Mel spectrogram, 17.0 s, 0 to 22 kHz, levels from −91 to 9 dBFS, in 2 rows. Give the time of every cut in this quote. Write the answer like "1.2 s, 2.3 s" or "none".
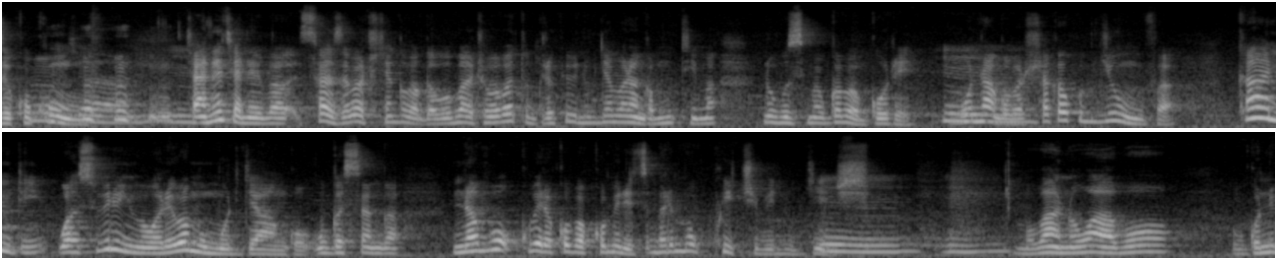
none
